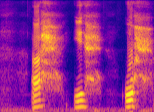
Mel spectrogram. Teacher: Di sini ada ha. Ha salah satu sifatnya sama seperti ta, yaitu hames. Mengalirnya nafas kita.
